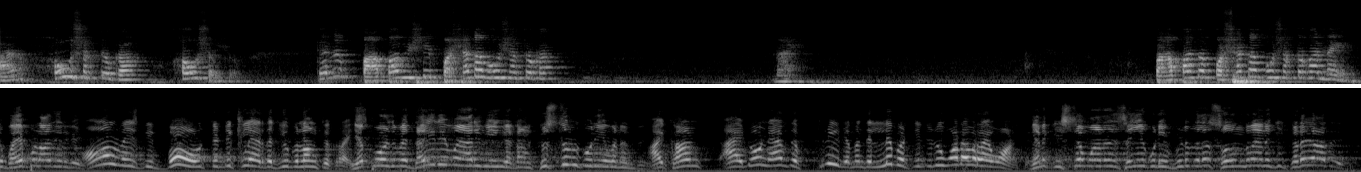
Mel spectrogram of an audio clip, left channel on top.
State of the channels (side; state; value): both; different; correlation 0.00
